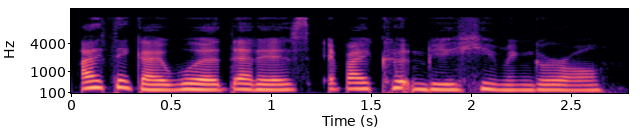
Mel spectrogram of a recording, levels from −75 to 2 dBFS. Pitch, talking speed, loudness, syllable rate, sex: 195 Hz, 260 wpm, -18 LUFS, 5.5 syllables/s, female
